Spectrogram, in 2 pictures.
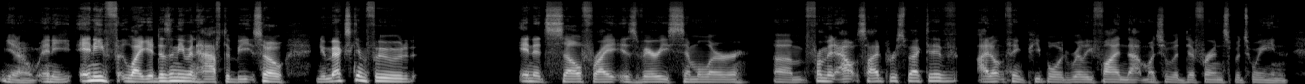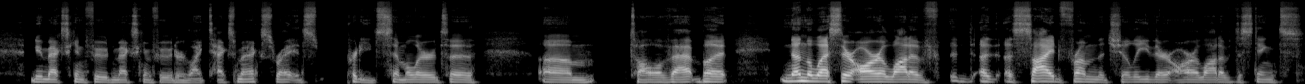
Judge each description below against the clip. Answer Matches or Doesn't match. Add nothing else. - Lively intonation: Doesn't match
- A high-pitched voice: Doesn't match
